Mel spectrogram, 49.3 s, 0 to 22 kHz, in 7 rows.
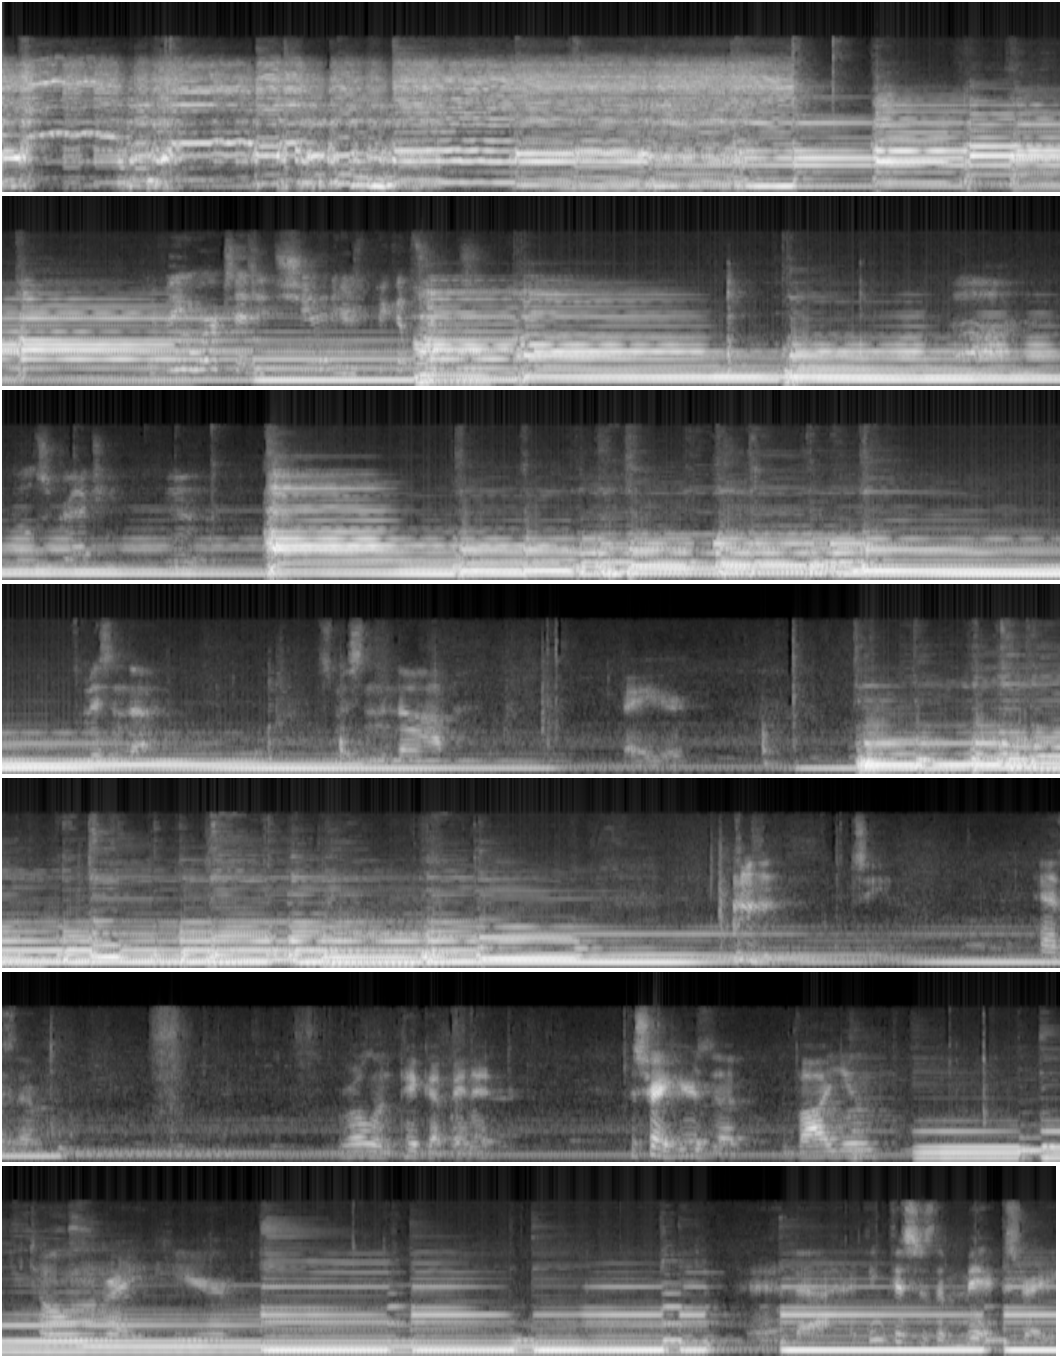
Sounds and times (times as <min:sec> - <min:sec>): Guitar: 0:00.0 - 0:49.3
Speech: 0:08.2 - 0:10.2, 0:13.4 - 0:15.5, 0:21.6 - 0:22.3, 0:23.3 - 0:24.3, 0:25.3 - 0:25.8, 0:35.1 - 0:35.6, 0:37.5 - 0:38.7, 0:39.4 - 0:41.2, 0:42.5 - 0:43.9, 0:47.3 - 0:49.3.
